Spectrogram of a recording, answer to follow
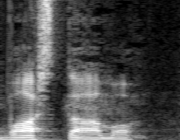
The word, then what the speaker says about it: Vastaamo: It's pronounced Vastaamo.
